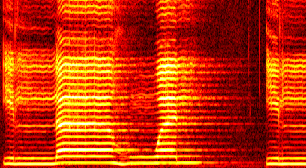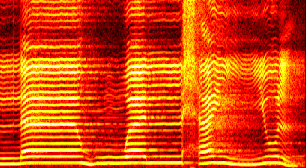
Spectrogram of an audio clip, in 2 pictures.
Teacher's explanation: hual langsung ke lam yang sukun hati-hati lamnya enggak boleh mantul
